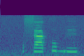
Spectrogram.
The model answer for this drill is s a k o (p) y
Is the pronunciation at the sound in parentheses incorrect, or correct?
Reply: incorrect: b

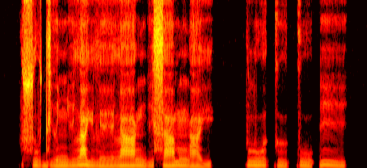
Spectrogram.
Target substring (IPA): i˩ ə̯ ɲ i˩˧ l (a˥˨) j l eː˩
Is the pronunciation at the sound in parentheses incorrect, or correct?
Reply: correct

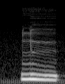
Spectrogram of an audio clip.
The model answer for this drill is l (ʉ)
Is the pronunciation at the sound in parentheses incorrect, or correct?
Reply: correct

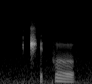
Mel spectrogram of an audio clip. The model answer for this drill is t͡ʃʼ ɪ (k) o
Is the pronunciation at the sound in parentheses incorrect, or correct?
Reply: correct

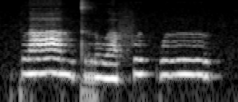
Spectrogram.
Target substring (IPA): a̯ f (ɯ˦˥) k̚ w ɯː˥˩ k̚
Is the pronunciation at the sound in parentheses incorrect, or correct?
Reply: incorrect: ɯ˥˩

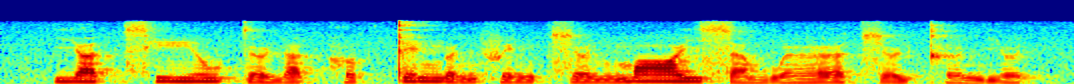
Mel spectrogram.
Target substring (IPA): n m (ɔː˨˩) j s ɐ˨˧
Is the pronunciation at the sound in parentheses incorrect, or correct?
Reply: incorrect: ɔː˥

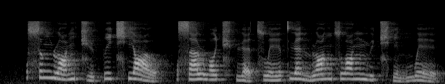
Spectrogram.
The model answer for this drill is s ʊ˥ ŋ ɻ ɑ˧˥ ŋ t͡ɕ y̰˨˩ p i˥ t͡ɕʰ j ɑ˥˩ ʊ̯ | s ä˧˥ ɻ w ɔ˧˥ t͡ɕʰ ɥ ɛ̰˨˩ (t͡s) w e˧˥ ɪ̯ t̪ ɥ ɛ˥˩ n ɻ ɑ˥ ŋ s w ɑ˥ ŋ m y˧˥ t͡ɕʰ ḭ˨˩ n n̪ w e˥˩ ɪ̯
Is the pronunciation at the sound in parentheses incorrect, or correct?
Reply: correct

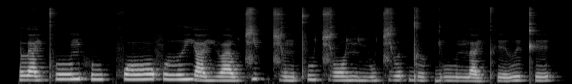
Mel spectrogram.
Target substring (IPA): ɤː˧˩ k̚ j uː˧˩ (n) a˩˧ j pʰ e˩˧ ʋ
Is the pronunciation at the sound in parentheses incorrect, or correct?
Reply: correct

